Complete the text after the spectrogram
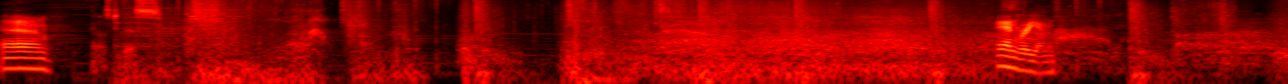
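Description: Card game sound effects whoosh and chime.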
